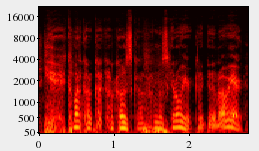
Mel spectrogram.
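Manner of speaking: quiet urgent hurry-up; urgent hushed dad. Retold or imitated. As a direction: hustle the kid along under your breath. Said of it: "be like".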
